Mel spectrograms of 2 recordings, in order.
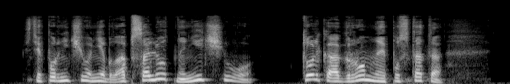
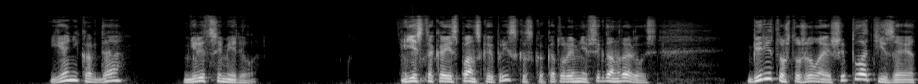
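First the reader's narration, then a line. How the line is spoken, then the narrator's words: Plain. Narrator (Russian): сказал Господь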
